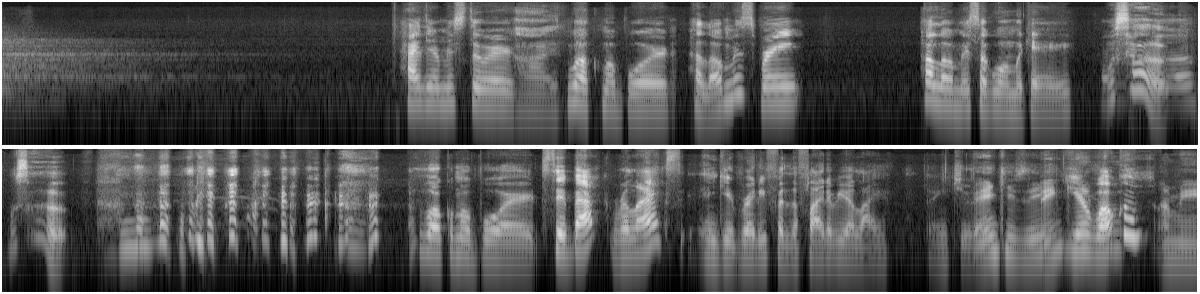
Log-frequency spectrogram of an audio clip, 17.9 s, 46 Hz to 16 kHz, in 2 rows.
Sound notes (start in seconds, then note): 9.7 women laughing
